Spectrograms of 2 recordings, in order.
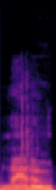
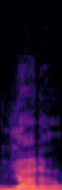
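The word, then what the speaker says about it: Llano: Good morning from Lano, Texas. Double L O Lo. In Spanish, it would be pronounced Yano.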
